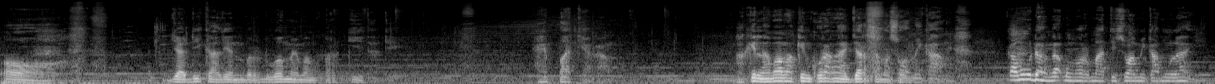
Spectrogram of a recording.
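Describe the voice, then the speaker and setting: A man's voice: mid-range voice, expressive, normal speed, pauses often, faint music behind, lightly acted. An actor playing a hot-tempered young husband who scolds his wife angrily. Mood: scolding. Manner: scolding, angry. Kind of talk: TV soap acting.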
